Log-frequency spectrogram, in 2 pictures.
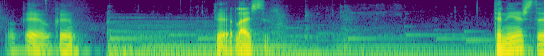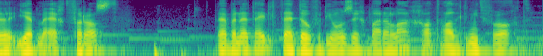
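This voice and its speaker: A man's voice: lowish voice, moderate pace, pauses often, faint music behind. Easygoing male podcast host, slangy. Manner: relaxed, slangy, addresses viewers. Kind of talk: casual podcast chat.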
